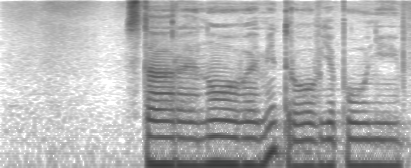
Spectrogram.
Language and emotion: Russian, sad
